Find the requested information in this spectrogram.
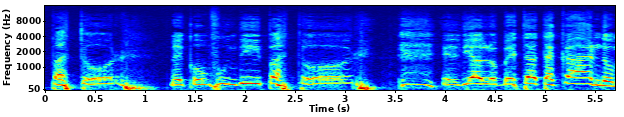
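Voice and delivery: high, pleading, contrite voice; mock the returning sinner's whine; hammed-up repentant plea; repentant member. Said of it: "viene el perro arrepentido".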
